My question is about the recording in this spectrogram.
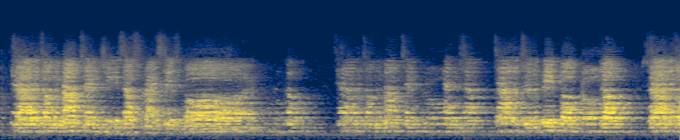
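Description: Mixed high school choir singing in parts, in sustained phrases with a brief pause for breath about four to five seconds in.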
